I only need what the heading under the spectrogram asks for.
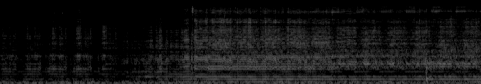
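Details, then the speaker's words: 1930s Continental electric clock, thin buzzy rattling whir with fine rapid chatter growing after spin-up; dry, dirty synchronous motor movement needing cleaning and lubrication. "there may be hope for this but that is one noisy and hopefully just taking it apart cleaning and lubricating it"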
